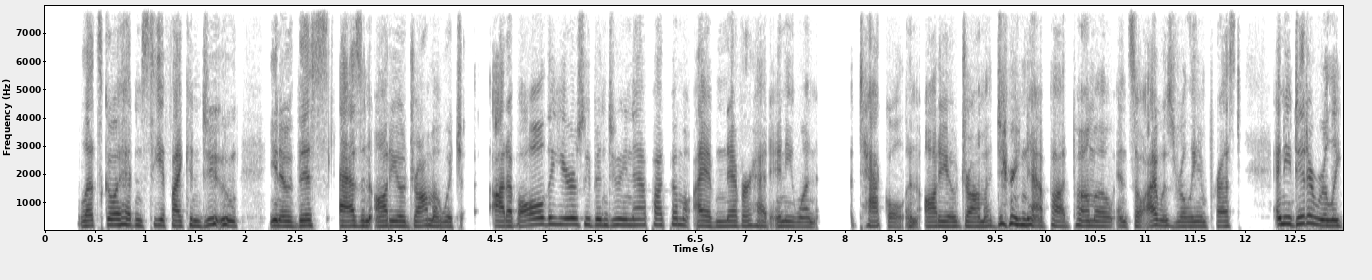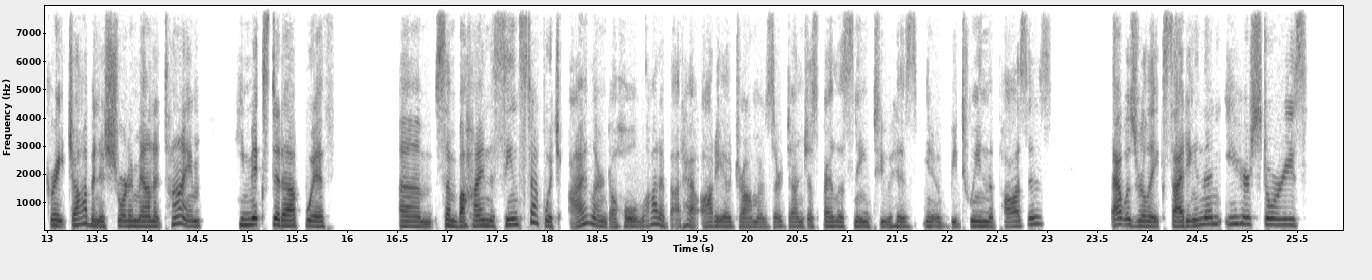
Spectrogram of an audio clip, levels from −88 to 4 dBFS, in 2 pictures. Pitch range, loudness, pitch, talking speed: 165-205 Hz, -23 LUFS, 180 Hz, 225 wpm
